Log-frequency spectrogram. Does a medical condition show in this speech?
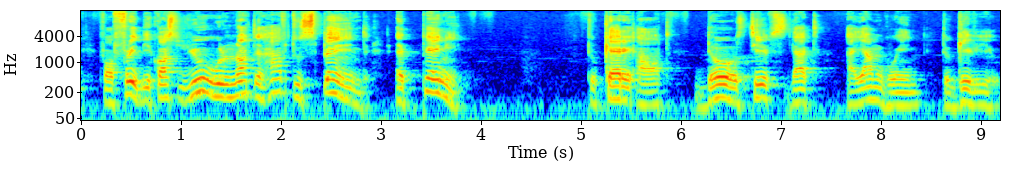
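No.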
